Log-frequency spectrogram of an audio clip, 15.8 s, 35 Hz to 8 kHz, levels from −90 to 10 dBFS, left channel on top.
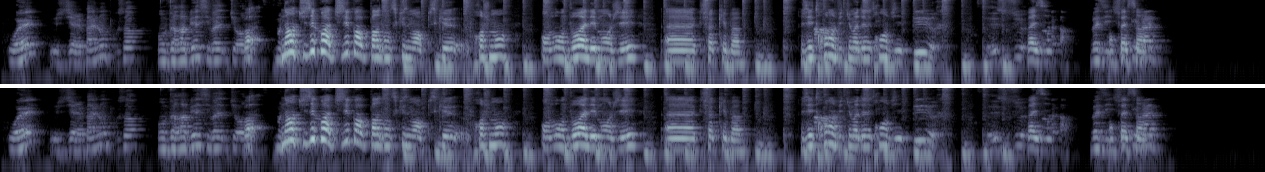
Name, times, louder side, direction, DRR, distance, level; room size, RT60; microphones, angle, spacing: voice 1, 0.1-3.6 10.2-10.8 11.4-11.8 12.3-13.3 13.6-14.7, left 2 dB, 50° left, 0.9 m, -40 dB
voice 2, 3.5-6.4 6.8-8.0 8.3-9.3 10.0-11.3 12.8-13.1 14.0-14.3, left 2 dB, 20° left, 0.3 m, -28 dB
sound 1, 4.8-12.6, left 4 dB, 65° left, 1.6 m, -38 dB
4.2 x 3.2 x 3.4 m
head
